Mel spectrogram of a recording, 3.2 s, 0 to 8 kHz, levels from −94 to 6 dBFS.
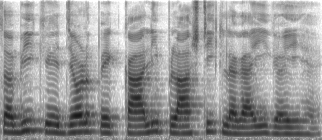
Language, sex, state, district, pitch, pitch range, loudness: Hindi, male, Jharkhand, Ranchi, 165 Hz, 150-180 Hz, -15 LUFS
